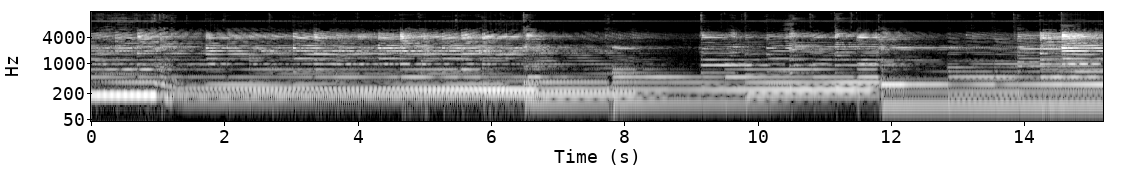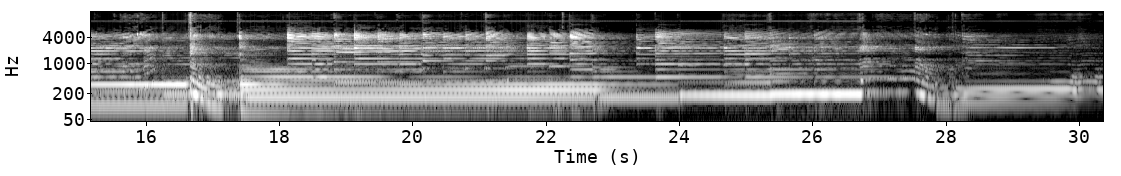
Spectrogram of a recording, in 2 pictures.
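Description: Electric guitar with a Sustainiac sustainer pickup holding long notes and chords without fading, each changing every few seconds. Three times the pitch swoops quickly downward.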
